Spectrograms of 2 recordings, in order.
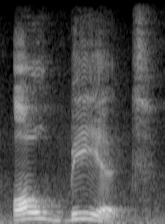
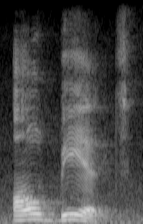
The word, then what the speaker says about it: albeit: about it is this the pronunciation of this word is a little exotic right is different from what i expected it is albeit albeit right which means even though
